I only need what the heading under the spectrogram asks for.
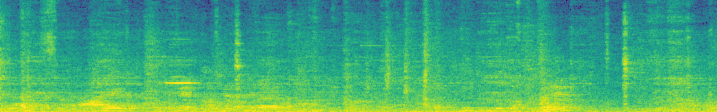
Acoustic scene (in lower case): restaurant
